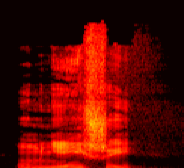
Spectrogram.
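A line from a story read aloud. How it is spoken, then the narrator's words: Gruff snort, bear. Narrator (Russian): хмыкнул медведь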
